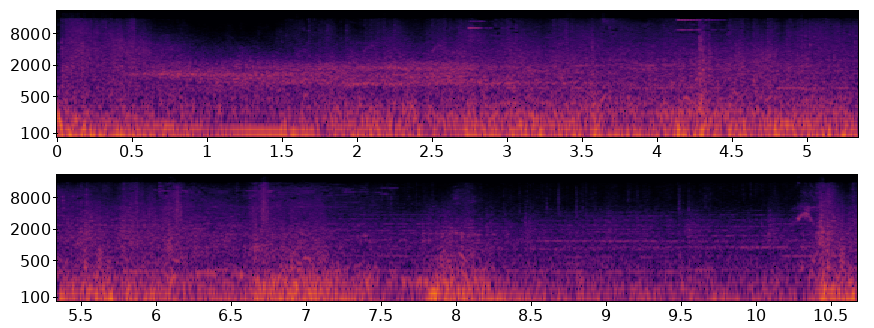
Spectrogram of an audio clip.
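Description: Spell blasts and crashing impacts from a Harry Potter video game, fired repeatedly in combat near a hamlet with a troll, loud bursts over a dense, continuous rumble of battle noise.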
